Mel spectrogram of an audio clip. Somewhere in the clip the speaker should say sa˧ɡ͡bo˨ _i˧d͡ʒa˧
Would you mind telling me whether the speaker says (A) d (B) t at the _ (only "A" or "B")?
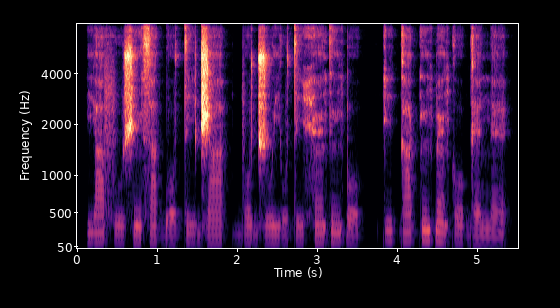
B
